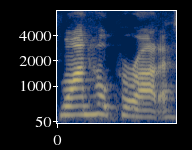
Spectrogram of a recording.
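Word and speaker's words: Juan José Purata: same thing we're like how do you say his name it's juan ho parata so we asked about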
